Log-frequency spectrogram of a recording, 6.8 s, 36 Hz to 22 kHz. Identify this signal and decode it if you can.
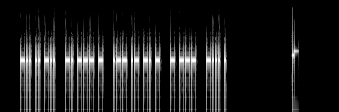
Morse code, heard as a keyed tone, about 40 wpm, 700 Hz. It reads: DID NOT WANT TO BE
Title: Sets of 5 Words Encore 40wpm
